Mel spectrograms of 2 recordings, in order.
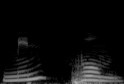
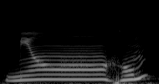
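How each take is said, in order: First: The n sound is pronounced clearly and fully. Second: The n sound is hidden in a nasal hum. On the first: The speaker calls it right. "इसको ज़ाहिर करके पढ़ा है" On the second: The speaker calls it wrong. "इसको मैंने म्यों हुम नहीं पढ़ा"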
